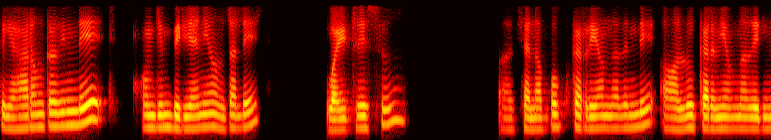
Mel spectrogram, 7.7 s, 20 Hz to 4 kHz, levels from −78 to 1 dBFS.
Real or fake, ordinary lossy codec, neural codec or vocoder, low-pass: fake; none; codec, 24 kHz, 0.9 kbps, WavTokenizer, large speech release; 3.6 kHz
